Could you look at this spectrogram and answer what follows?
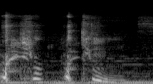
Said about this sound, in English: Even if you want to make fun of me for coughing during the podcast, you know.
